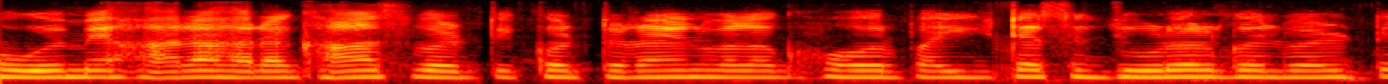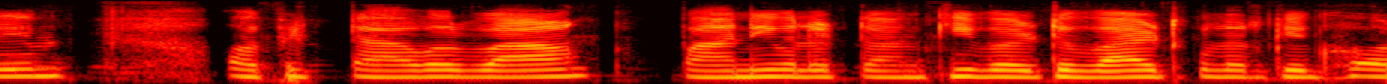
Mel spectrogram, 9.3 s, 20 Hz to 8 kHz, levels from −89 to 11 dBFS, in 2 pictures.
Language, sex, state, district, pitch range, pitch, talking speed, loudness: Bhojpuri, female, Uttar Pradesh, Deoria, 190-195 Hz, 195 Hz, 180 wpm, -24 LUFS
